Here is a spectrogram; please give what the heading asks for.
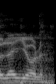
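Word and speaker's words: Laguiole: de laole et pas de la guole parce que j'ai remarqué que vous disiez la guole alors je me permets de reprendre la a g i o l e oui le G on le prononce pas globalement généralement d'accord d'accord c'est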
